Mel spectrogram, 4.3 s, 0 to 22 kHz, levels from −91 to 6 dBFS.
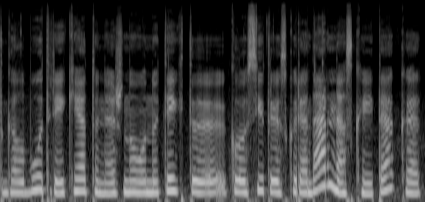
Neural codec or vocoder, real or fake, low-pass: vocoder, 44.1 kHz, 128 mel bands every 512 samples, BigVGAN v2; fake; 19.8 kHz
